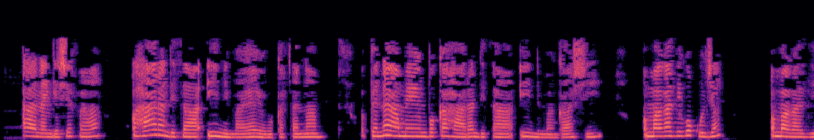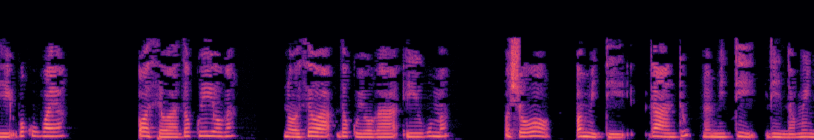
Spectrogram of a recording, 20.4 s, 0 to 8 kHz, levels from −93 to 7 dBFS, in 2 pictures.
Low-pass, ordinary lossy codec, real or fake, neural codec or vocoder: 7.2 kHz; MP3, 24 kbps; real; none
